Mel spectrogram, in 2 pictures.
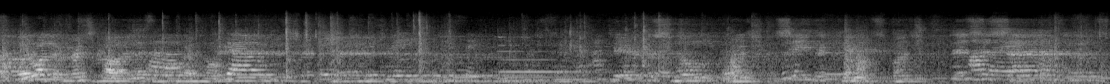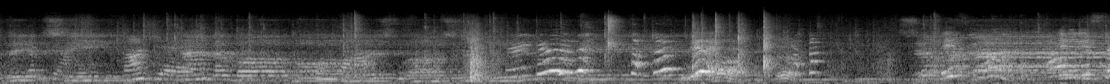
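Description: Wrapping paper rustles and crinkles as presents are opened.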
